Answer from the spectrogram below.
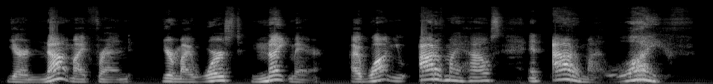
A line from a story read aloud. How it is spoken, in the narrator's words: Sam yells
